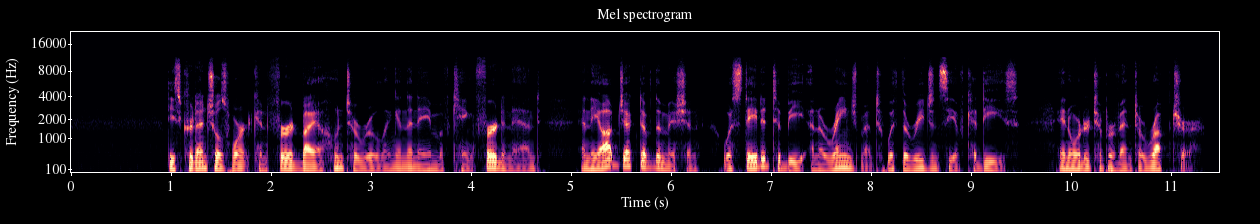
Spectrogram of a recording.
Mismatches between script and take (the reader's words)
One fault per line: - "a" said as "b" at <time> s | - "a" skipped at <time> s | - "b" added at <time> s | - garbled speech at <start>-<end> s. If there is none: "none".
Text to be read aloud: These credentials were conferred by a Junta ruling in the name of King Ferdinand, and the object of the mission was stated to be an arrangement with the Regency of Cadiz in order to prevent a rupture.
- "were" said as "weren't" at 1.6 s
